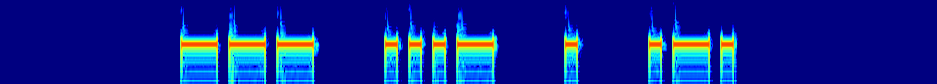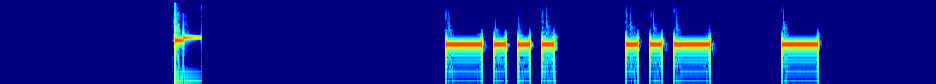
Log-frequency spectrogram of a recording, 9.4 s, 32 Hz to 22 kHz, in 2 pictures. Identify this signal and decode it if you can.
Morse code, heard as a keyed tone, about 20 wpm, spaced as for 14 wpm, 700 Hz. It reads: OVER BUT
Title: 2x Character Spacing - Top 500 Words - 20wpm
